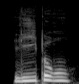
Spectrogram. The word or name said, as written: LIBEROEN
